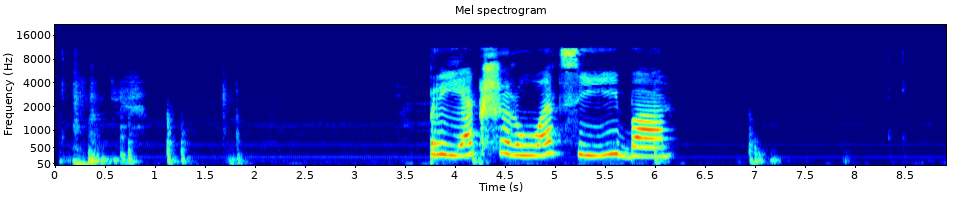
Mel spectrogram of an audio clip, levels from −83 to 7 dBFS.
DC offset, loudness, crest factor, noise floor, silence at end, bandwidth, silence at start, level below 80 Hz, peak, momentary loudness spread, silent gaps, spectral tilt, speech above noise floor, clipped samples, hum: under 0.1%; -17 LUFS; 20 dB; -72 dBFS; 1.9 s; 11.5 kHz; 0.2 s; -52 dBFS; -4 dBFS; 27 LU; none; -3 dB/octave; 54 dB; under 0.1%; none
